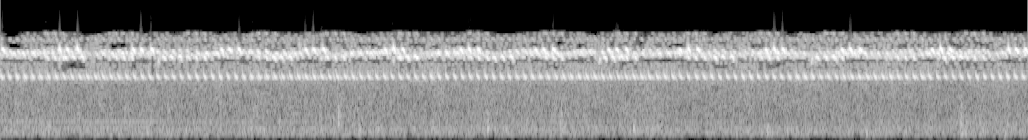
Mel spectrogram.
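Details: Night-time cricket chorus on a quiet European summer night in woodland, a continuous shrill pulsed trill holding an even level with a slight rhythmic wobble in the higher tone.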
